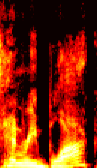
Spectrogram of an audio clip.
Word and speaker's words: Bloch: Also today at the age of 96, Henry Block, who co-founded H&R Block, but he spells his name B-L-O-C-H, probably the traditional German. – Yes. – And not Block. – But they thought people would mispronounce it as Block.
